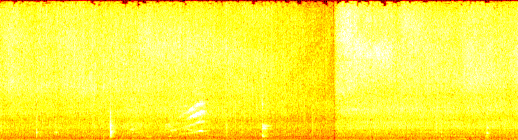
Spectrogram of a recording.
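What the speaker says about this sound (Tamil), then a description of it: "நல்ல கலருக்கு வதக்கி எடுக்கும்." Paneer masala ingredients sautéing in a pan give a low, steady sizzle broken by a few faint stirring clinks and scrapes, with the frying hiss growing slightly louder and denser partway through; no one speaks.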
